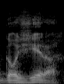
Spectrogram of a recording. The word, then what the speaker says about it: Gojira: the ocean oh goira I love the fact they pronounce Godzilla Gojira I love that goira sounds a lot scarier than Godzilla doesn't it oh 100% yeah abolutely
